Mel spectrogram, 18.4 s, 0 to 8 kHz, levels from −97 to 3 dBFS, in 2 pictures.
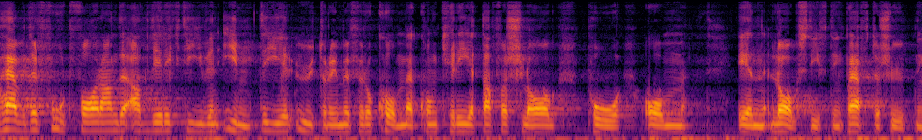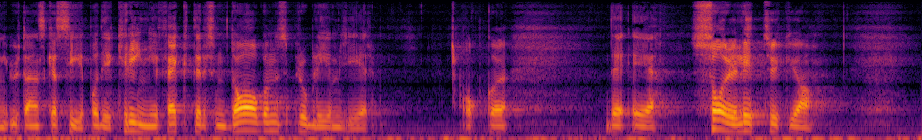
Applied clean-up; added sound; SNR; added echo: none; none; none; none.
